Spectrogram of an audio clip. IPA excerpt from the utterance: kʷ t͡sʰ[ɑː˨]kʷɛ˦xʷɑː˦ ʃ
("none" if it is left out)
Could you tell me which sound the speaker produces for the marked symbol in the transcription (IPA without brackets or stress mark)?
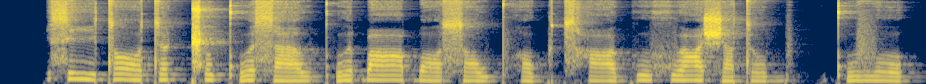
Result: ɑː˨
